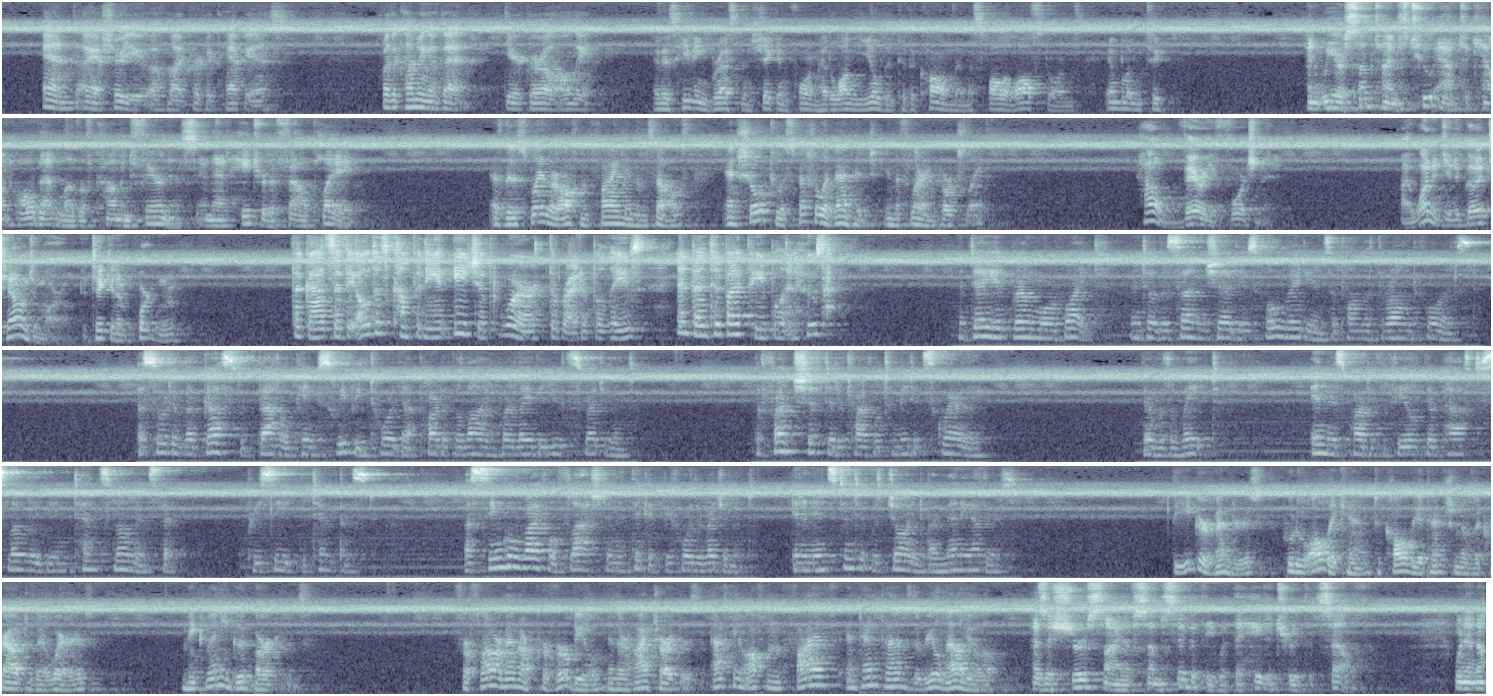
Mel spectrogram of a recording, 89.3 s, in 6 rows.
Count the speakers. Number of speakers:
seven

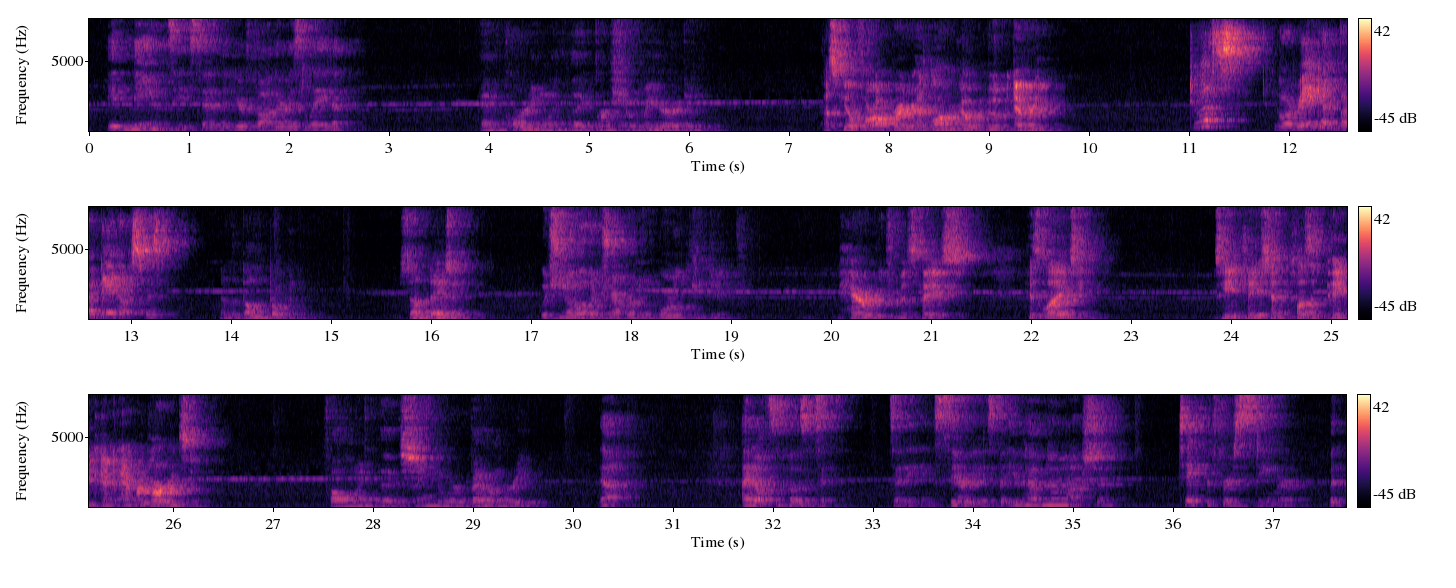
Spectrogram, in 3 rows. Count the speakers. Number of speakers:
six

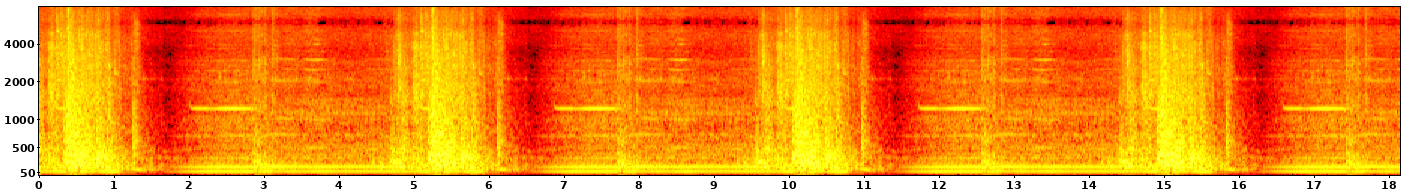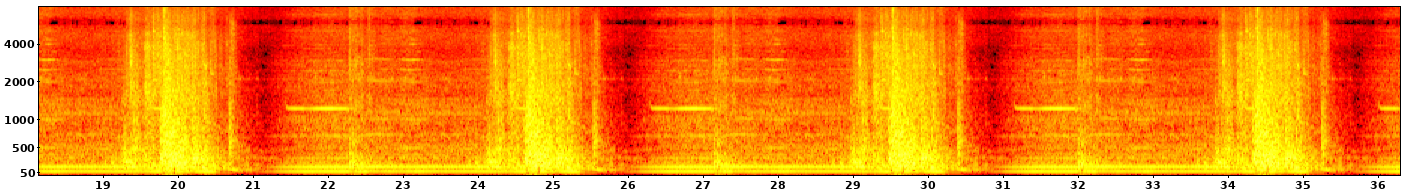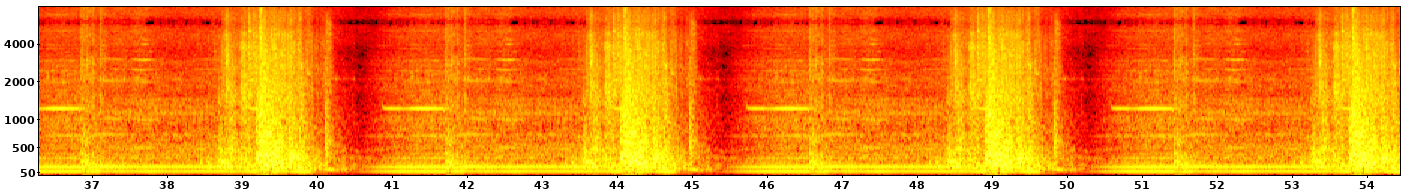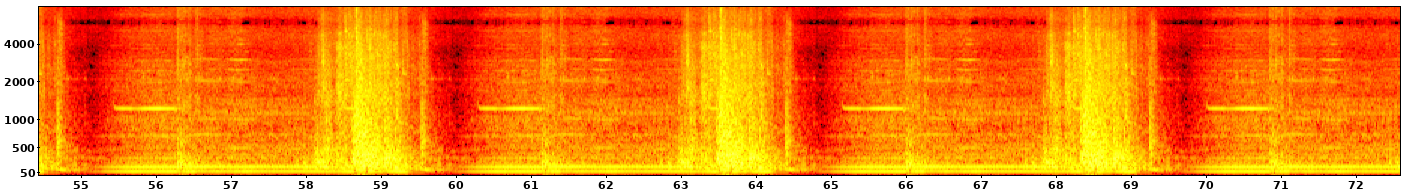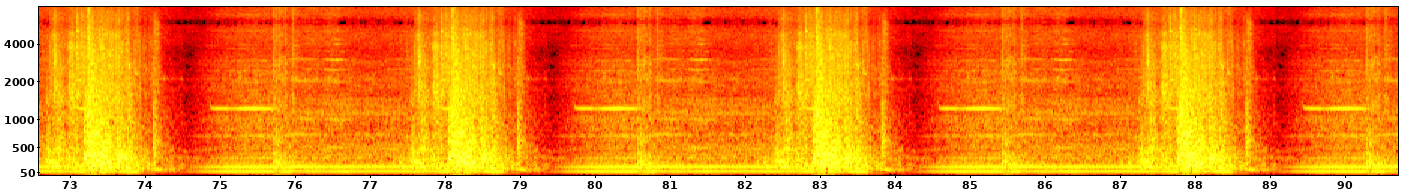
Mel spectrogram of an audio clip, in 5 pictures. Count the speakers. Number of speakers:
zero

